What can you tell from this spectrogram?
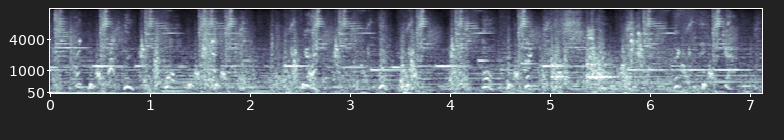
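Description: Fight sound effects of a staged sword fight: a quick, irregular string of sharp clashes and blows over background music.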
